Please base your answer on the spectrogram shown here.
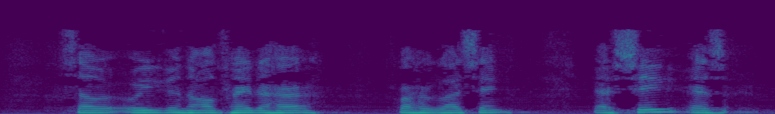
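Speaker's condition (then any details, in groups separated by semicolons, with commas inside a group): Stroke with facial paralysis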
